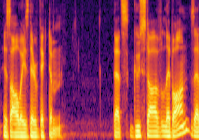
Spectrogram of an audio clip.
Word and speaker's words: Gustave Le Bon: That's Gustave Le Bon.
